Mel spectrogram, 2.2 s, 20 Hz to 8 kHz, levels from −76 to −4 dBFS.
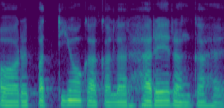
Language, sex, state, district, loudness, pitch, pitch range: Hindi, male, Uttar Pradesh, Budaun, -29 LUFS, 110 Hz, 105-120 Hz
